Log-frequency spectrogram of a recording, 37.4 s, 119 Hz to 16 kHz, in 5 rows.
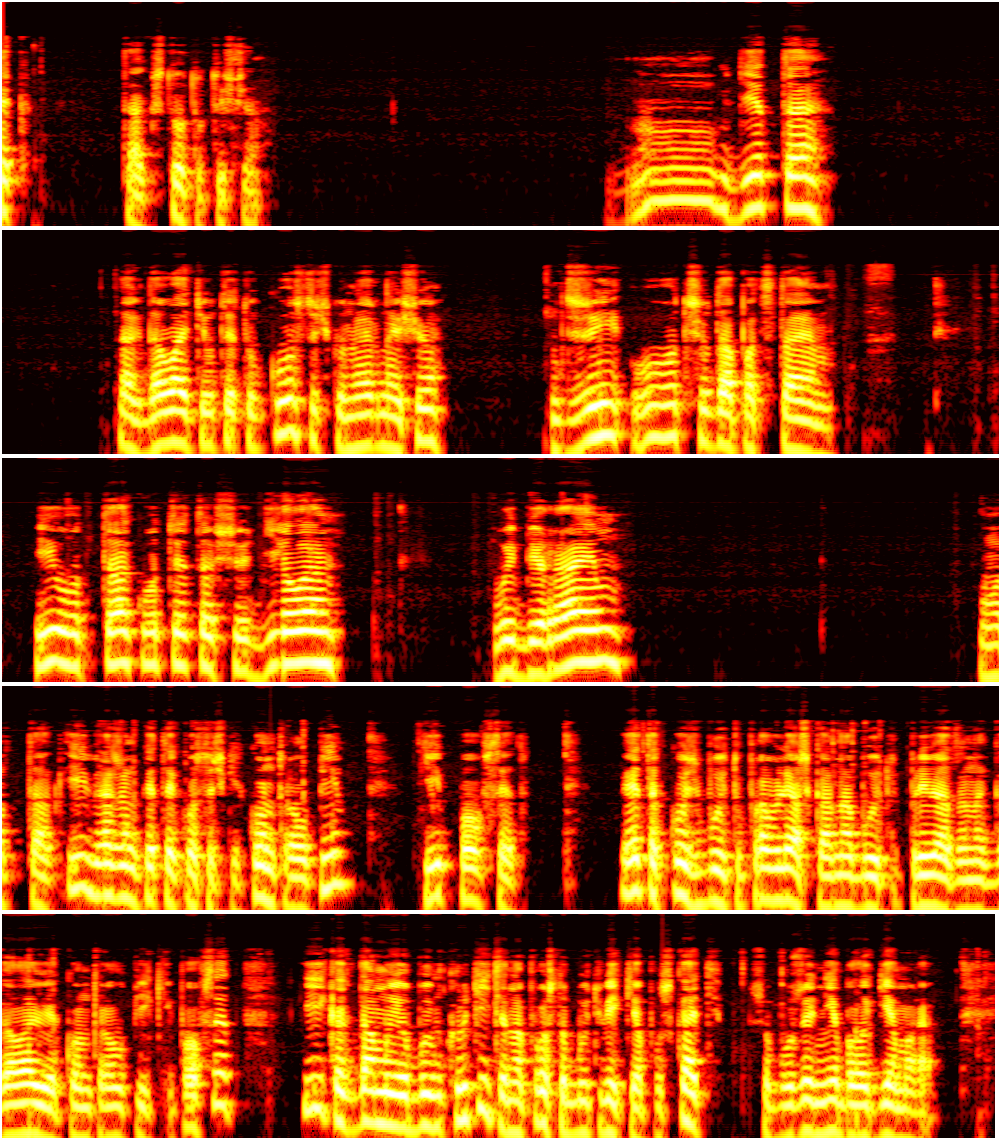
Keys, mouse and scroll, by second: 0.5-1.8 middle drag, 11.6 g, 13.9 click, 14.9 shift+click, 15.6 shift+click, 17.0 shift+click, 17.9 shift+click, 19.6-22.4 middle drag, 23.2 shift+click, 24.7 ctrl+p, 26.4 middle click, 27.4 click, 30.2 ctrl+p, 32.1 middle click, 35.6 middle click, 36.5 KP_3.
